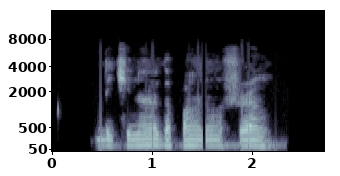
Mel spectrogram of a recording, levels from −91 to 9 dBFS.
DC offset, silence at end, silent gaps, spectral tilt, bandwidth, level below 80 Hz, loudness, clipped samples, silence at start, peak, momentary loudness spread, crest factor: under 0.1%; 0.45 s; none; -6.5 dB/octave; 7.4 kHz; -48 dBFS; -21 LUFS; under 0.1%; 0.45 s; -6 dBFS; 9 LU; 18 dB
